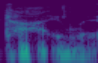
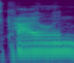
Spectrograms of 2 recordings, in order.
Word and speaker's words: Kylan: It's capital KIL, like for kill, Kylan. Yeah, I only know it's Kylan because I heard them announce her.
